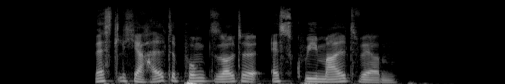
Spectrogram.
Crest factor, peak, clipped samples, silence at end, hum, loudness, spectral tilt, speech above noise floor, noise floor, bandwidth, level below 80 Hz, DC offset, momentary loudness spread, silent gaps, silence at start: 22 dB; -8 dBFS; under 0.1%; 0.95 s; none; -30 LUFS; -5 dB/octave; 39 dB; -67 dBFS; 16 kHz; -38 dBFS; under 0.1%; 5 LU; none; 0.95 s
